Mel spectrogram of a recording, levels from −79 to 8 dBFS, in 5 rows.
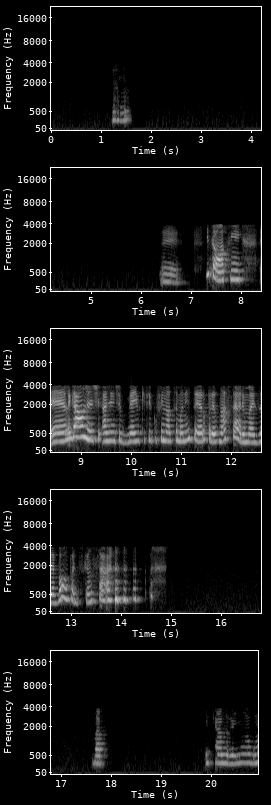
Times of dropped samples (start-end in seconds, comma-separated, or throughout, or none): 10.01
